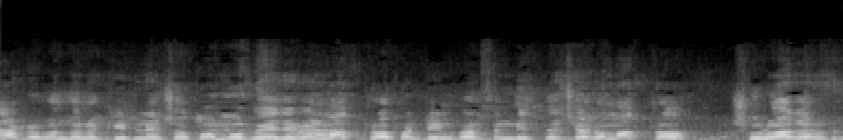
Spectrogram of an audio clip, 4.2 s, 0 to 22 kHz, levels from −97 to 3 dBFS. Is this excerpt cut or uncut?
uncut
